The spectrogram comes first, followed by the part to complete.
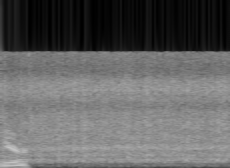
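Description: Small waterfall spilling over rock into a pool, a steady rushing of water. The stream is running low after weeks without rain, so the falls are tame.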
